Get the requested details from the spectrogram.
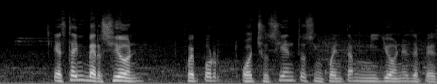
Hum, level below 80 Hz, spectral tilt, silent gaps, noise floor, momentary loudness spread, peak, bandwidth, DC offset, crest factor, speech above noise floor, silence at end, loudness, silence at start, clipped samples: none; -56 dBFS; -6.5 dB/octave; none; -47 dBFS; 11 LU; -4 dBFS; 13 kHz; 1%; 20 dB; 25 dB; 0 s; -23 LUFS; 0.55 s; under 0.1%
